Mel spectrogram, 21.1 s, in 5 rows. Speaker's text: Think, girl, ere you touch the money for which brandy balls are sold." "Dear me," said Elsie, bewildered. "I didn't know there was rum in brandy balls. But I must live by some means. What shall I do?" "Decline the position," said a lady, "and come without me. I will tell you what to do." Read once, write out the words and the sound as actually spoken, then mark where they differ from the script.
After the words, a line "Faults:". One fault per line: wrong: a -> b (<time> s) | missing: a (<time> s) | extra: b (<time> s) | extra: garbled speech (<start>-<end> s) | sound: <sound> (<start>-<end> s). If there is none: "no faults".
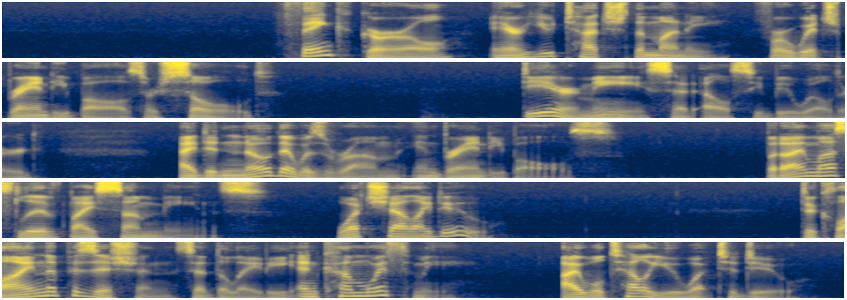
Think, girl, ere you touch the money for which brandy balls are sold." "Dear me," said Elsie, bewildered. "I didn't know there was rum in brandy balls. But I must live by some means. What shall I do?" "Decline the position," said the lady, "and come with me. I will tell you what to do."
Faults:
wrong: a -> the (17.9 s)
wrong: without -> with (18.7 s)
